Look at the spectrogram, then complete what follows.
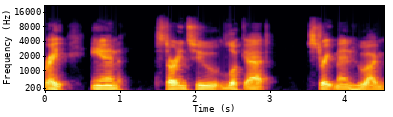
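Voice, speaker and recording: Speaking with an American accent, a man uses a fairly low pitch and ordinary pitch variation on a very clean recording with a silent background. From US Midwest, northwest Ohio. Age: 40s. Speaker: TV talk show host and author. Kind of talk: podcast interview. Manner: careful articulation; animated storytelling.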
